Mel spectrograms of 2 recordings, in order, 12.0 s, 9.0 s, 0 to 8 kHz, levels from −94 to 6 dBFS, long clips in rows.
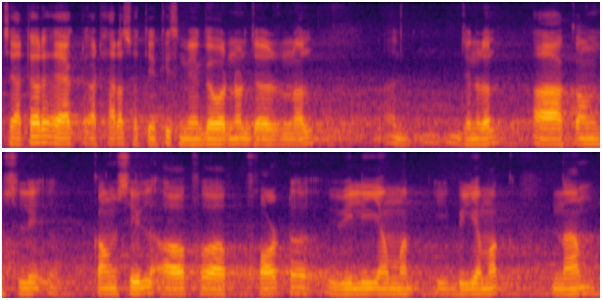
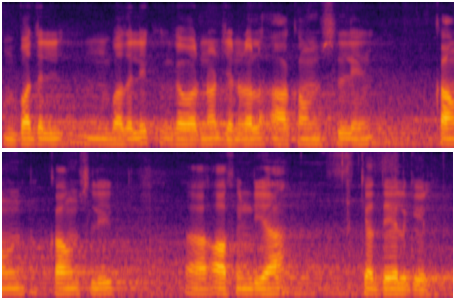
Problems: background sounds at intervals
